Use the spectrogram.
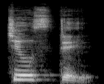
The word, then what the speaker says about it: Tuesday: Not Tuesday, just say Tuesday.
